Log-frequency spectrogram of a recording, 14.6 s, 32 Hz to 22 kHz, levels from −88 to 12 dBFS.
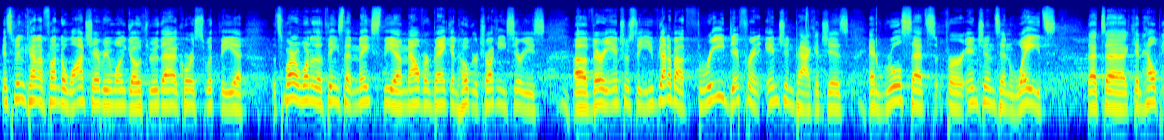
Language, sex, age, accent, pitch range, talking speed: English, male, 20-39, American, 160-185 Hz, 225 wpm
